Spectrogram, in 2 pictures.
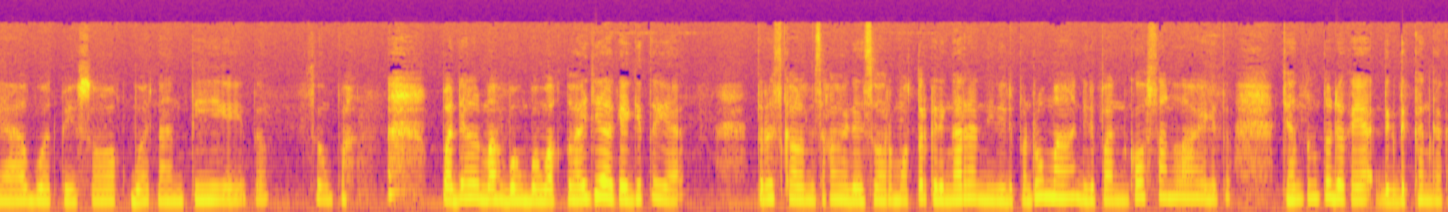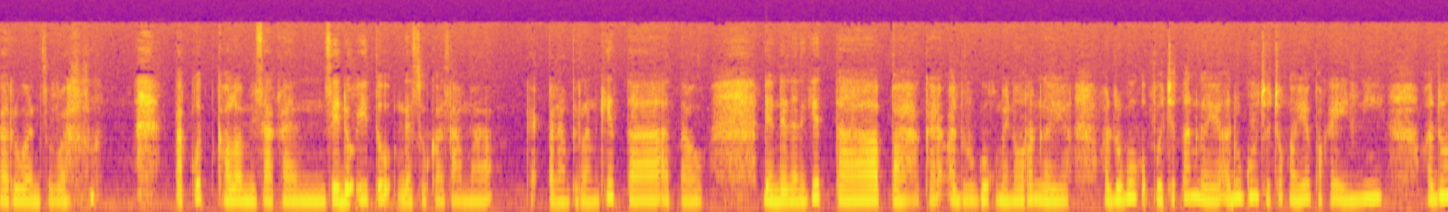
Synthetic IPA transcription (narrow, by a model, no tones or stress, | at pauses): jabuat̪̚besɔk̚buat̪̚nant̪ikajɡit̪u | suŋpah | padaɦalmahbuaŋbaŋwak̚t̪uad͡ʒakajaʔɡit̪uja | t̪əɾʊskalomisalkanadasuaɾamot̪ɔrkədəŋaɾanːɪdidəpanrumahdidəpankosanlahkajaʔɡit̪ud͡ʒant̪əŋt̪udahkajaʔdədəkankəkaɾuansuba | t̪akʊt̪̚kalomisalkansidoʔit̪uŋɡaʔsukasama | kajapənampilankit̪aːt̪audandanankit̪apahkajaʔaduɡuakomenoɾanɡajaːduɡuakəput͡ʃət̪anɡajaʔːduɡuat͡ʃɔt͡ʃɔk̚ŋɡajapakainiadu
